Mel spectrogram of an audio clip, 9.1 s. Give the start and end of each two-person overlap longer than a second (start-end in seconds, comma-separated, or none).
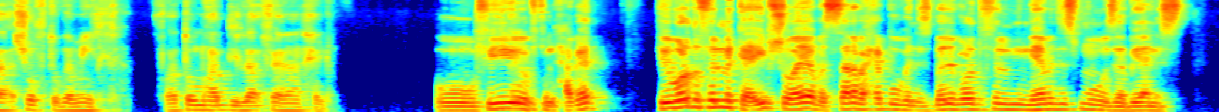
none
